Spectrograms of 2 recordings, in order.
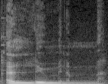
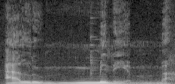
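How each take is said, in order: First: The word ends in -inum, with four syllables. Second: The word ends in -inium, with five syllables.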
